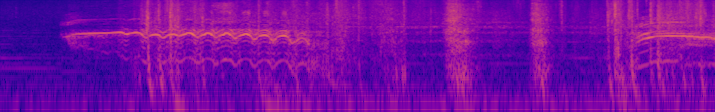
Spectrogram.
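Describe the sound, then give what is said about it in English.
A horse neighs as it rears up, front legs pawing the air. A long, loud, wavering whinny is followed by several heavy thuds and hoof knocks, then another short neigh near the end. “Looking at Grace with the same left eye, Pilgrim rears up, front legs pawing the air.”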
